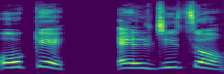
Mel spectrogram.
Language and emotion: Goan Konkani, neutral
